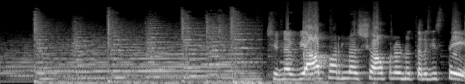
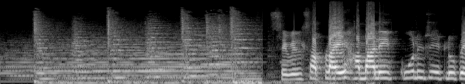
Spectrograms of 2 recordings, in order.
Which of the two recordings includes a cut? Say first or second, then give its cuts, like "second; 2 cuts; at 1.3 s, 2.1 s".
first; 1 cut; at 2.6 s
